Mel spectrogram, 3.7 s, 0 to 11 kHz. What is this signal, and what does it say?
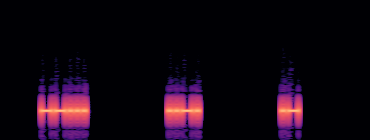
Morse code, heard as a keyed tone, about 36 wpm, spaced as for 10 wpm, 700 Hz. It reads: 7FA
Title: USA Call Signs - 8x Character Spacing - 35wpm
